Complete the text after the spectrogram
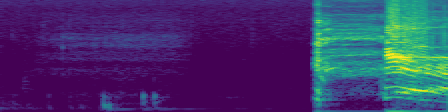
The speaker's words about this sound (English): can't handle the strawberry cough tonight.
